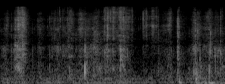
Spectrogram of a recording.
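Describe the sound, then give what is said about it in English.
Tearing by hand, guided with a finger, mixed with crinkling: a run of soft, dry rips and rustles, faint and irregular in rhythm. “Lots of tearing in this one. I'm just making it like stick out a little bit. You can always tear more.”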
